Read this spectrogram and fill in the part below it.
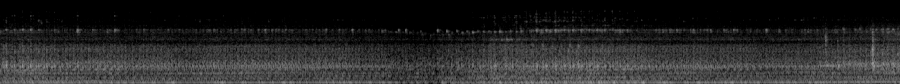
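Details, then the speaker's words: Cold start of a Detroit Diesel 6V92 in an MC9 bus in late October, engine about 39–40°F: an uneven, stumbling idle with irregular knocks, as if not all cylinders are firing. It smooths out with more throttle. The owner suspects leaking/clogged injectors or stuck rings. "so when I gave it some more fuel eventually it seemed like all the cylinders would light and now it's running normally so it seems like just I'm just not all the cylinders are firing up at the same time"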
